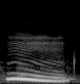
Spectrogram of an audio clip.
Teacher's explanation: with the mouth full and the lips closed, there's only one sound they can physically make. A nasal hum.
